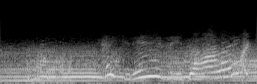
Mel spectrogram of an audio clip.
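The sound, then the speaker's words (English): A car engine roars loudly and continuously during a wild ride, its pitch rising and falling as it revs at speed over a low, steady rumble, with a brief high squeal near the end. “I took Laura with me to the car. The excuse for our wild ride”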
